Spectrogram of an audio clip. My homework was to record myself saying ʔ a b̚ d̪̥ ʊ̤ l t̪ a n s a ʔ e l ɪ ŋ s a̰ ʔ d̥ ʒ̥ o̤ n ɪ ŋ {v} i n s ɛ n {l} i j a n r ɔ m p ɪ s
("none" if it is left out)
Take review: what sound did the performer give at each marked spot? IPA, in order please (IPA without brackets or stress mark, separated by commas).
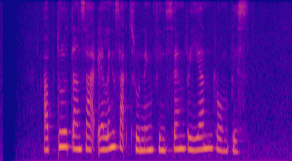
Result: f, r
